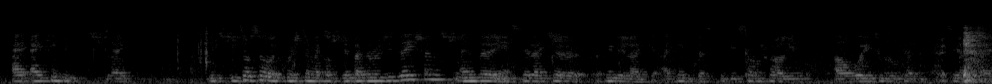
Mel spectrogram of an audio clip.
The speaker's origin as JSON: {"language": "English", "country": "France", "second_language": "English", "said": "so I'm from France, I'm working with such matter right now."}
